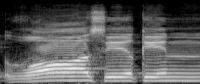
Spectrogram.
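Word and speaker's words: غاسق: Huruf qaf memang huruf tebal ya, Pak ya. Tapi ketika dia berbaris kasrah, berbaris bawah, ketebalannya berkurang. Jadi gosqin bukan gosi tapi gosiqin idza waqob. Coba Pak Gqinza waqob. Jadi ketebalan pada huruf qof itu berkurang ya, Pak. Ketika dia berbaris bawah.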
